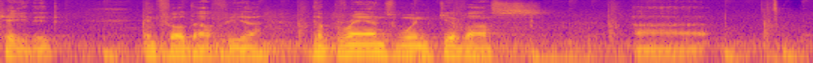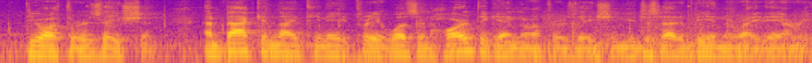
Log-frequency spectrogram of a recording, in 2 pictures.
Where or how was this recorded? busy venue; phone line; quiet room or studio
busy venue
